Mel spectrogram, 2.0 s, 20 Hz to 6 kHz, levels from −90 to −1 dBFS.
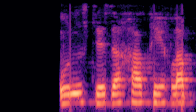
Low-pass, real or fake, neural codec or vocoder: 5.4 kHz; real; none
